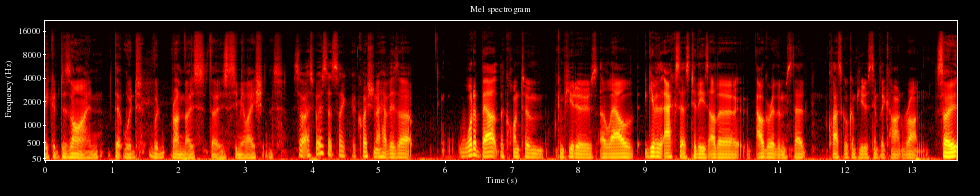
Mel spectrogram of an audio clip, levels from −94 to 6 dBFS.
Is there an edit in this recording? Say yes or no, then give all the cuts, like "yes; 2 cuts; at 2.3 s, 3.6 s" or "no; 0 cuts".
yes; 2 cuts; at 2.8 s, 10.6 s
